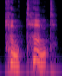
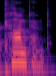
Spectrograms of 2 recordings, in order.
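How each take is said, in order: First: The stress is on the second syllable. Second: The stress is on the first syllable. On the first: "it is not like the word content" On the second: "but rather content"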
